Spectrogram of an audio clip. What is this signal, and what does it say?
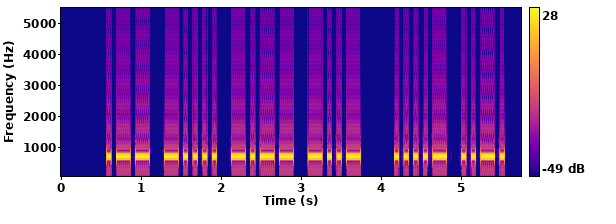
Morse code, heard as a keyed tone, about 20 wpm, 700 Hz. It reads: W6YX 4F
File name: LARK-FD-2022-Log-in-CW-20wpm-700-Hz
